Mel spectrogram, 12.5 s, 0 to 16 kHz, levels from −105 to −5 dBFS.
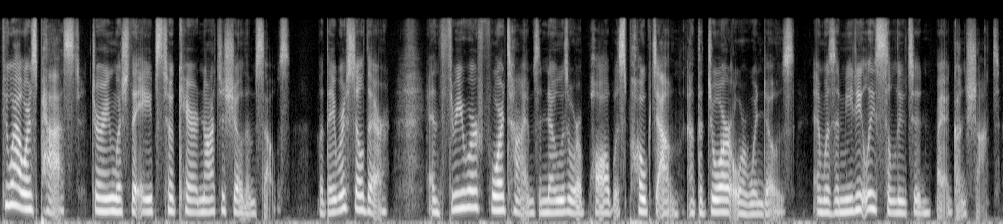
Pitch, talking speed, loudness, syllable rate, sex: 210 Hz, 210 wpm, -18 LUFS, 5.2 syllables/s, female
